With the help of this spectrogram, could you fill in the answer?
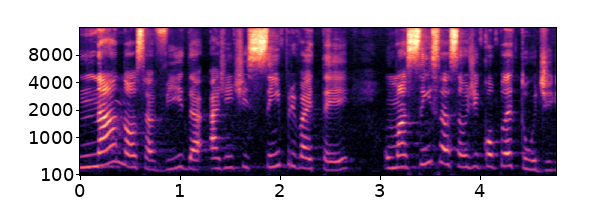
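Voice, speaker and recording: A woman talks with a high pitch and lively intonation. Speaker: discussion facilitator. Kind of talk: group talk. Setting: hostel gathering.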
